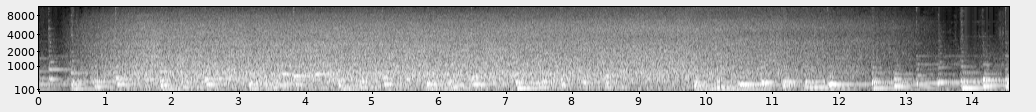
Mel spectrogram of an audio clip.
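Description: Water rushing steadily over a river intake weir, fading in about half a second in and fading out near the end. Background music with plucked and bowed string notes plays underneath.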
